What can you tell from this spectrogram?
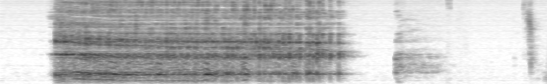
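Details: Adult belches loudly while eating peanut butter sandwiches and boiled eggs and drinking soda: one long, loud, rumbling belch of about three seconds, then a brief second burp; ordinary eructation.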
